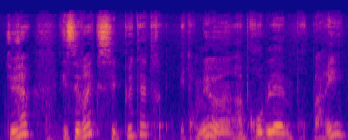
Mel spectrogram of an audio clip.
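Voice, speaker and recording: A man's voice: on the high side, very animated, moderate pace, mellow, husky. Rambling, sarcastic male football vlogger. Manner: rambling, sarcastic, self-interrupting. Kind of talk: casual football commentary.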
